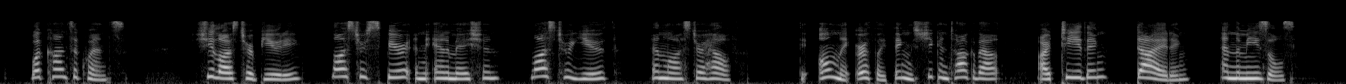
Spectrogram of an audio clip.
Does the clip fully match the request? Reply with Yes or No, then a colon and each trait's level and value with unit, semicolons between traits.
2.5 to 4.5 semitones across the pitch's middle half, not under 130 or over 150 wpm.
Yes: average, 4.1 semitones; average, 145 wpm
